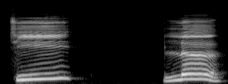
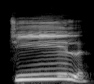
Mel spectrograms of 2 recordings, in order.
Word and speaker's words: चील: उच्चारण करके पढ़ा है आपको टिम खिर चिल इस प्रकार से नहीं पढ़ना खीच खीच के पढ़ना है चील टीम खीर आप हमेशा एक बात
